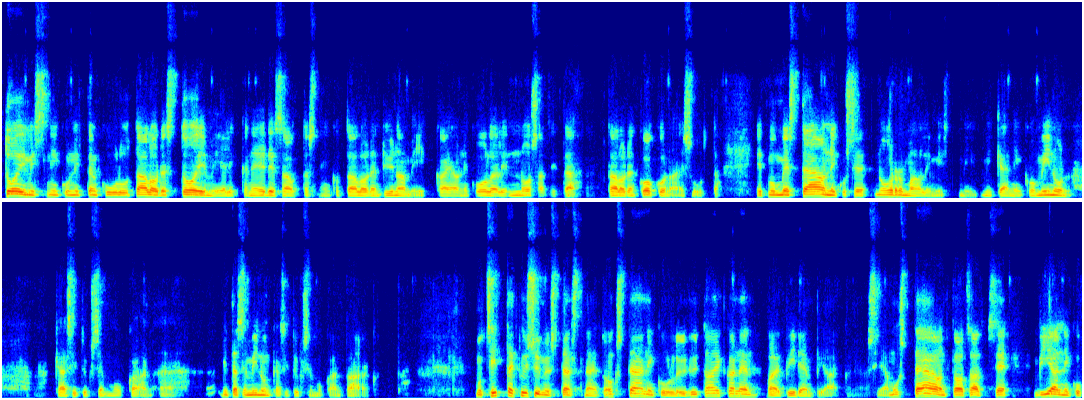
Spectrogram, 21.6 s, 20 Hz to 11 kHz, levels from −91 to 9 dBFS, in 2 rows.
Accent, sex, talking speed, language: native, male, 145 wpm, Finnish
